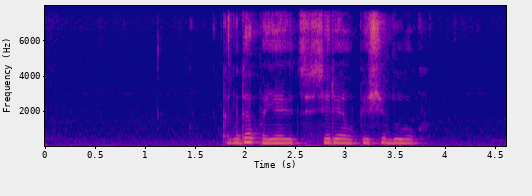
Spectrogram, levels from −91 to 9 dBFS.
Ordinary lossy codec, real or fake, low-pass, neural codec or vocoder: none; fake; none; codec, 16 kHz, 16 kbps, FunCodec, trained on LibriTTS, 50 frames a second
